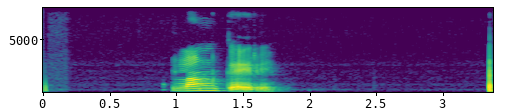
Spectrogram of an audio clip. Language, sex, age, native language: Icelandic, female, 50-59, Icelandic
